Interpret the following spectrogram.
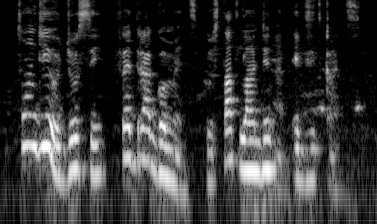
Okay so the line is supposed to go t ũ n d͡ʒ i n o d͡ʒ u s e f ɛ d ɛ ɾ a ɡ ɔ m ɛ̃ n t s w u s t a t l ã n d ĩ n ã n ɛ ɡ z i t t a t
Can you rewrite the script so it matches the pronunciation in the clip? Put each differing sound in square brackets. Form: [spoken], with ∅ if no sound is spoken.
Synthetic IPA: t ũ n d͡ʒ i [∅] o d͡ʒ [o] s e f ɛ d ɛ ɾ a ɡ ɔ m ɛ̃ n t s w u s t a t l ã n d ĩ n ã n ɛ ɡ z i t [k] a t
